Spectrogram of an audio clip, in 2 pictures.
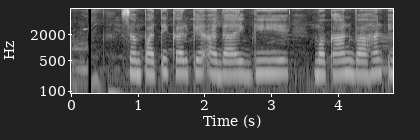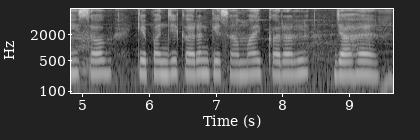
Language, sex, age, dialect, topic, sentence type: Magahi, female, 18-24, Central/Standard, banking, statement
